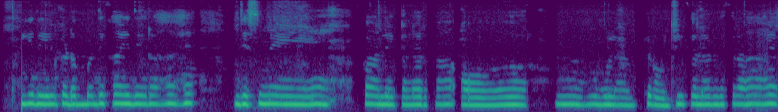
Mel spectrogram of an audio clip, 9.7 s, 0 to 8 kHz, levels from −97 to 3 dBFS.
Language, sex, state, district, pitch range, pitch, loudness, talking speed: Hindi, female, Jharkhand, Jamtara, 210-225 Hz, 220 Hz, -37 LUFS, 125 wpm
